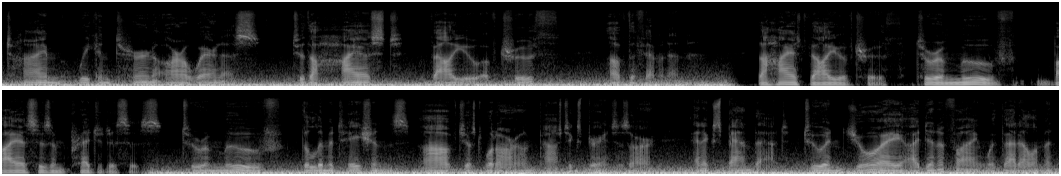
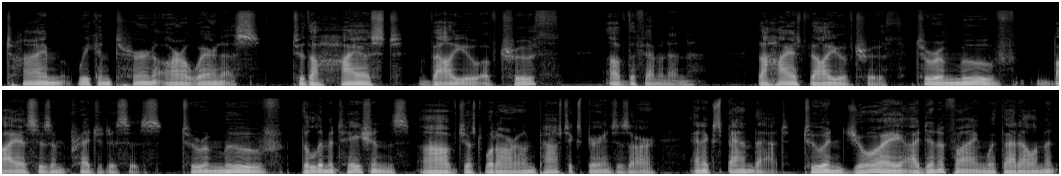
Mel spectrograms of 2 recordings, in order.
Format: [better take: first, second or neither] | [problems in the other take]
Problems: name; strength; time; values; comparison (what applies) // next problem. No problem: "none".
second | low rumble; noticeable; until 7.5 s and from 12 s on; 10 dB below the speech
